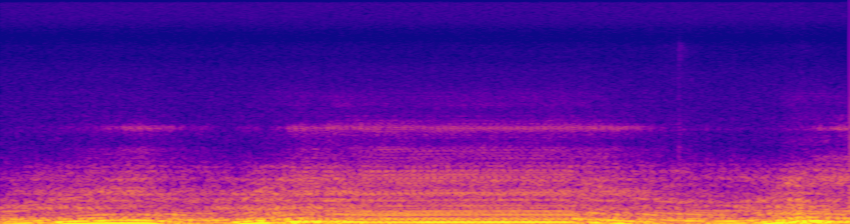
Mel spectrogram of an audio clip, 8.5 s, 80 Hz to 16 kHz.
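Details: 2012 Hyundai YF Sonata LPI cold idle, before repair: deep rumble with a loose, uneven knock from near the cylinder head, first mistaken for plastic vibration but growing louder, plus a faint high whine; knocking suspected, not confirmed.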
